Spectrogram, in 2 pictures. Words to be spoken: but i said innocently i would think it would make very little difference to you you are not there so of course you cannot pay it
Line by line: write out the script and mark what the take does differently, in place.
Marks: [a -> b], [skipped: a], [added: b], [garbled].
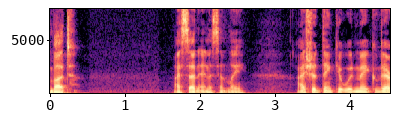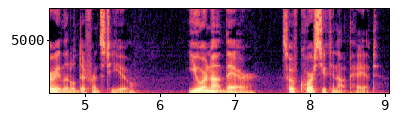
but i said innocently i [would -> should] think it would make very little difference to you you are not there so of course you cannot pay it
